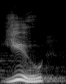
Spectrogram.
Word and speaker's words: eu: The prefix or the adjective you, epsilon in Greek, pronounced you, is the adjective meaning good.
